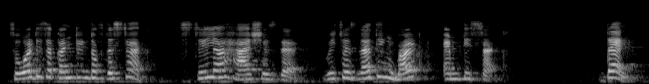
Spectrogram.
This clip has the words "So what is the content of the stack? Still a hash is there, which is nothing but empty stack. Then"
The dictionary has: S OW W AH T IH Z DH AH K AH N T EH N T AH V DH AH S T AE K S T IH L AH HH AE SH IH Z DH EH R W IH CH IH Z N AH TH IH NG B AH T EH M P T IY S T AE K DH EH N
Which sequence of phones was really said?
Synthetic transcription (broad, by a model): S OW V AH T IH Z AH K AH N T EH N T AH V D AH S T AE K S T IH L AH HH AE SH IH Z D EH R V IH CH IH Z N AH T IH NG B AH T EH M P T IY S T AE K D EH N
